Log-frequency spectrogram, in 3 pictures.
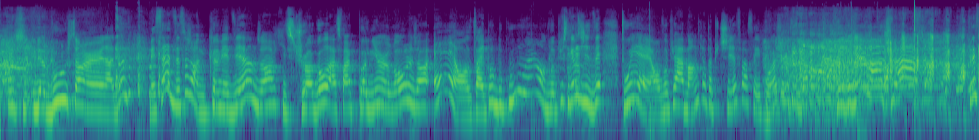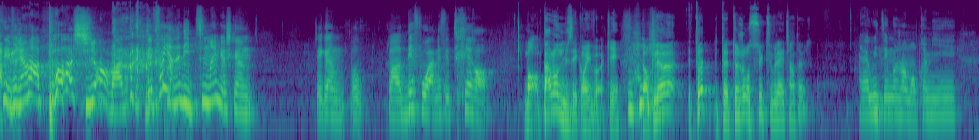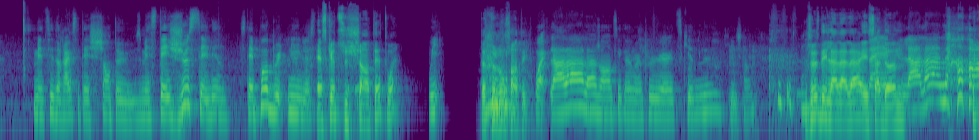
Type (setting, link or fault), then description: setting, live audience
